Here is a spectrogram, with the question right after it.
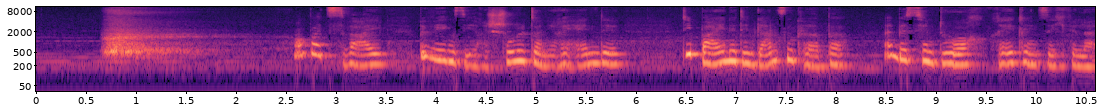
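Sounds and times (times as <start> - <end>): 
hiss: 0.0 - 10.5
deep breath in during a guided relaxation exercise: 0.6 - 2.6
speech: 2.9 - 10.5.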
